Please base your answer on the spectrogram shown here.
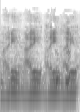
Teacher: Dental, que se pronuncia apoyando la lengua en los dientes... Y sonoro, que se articula con vibración de las cuerdas vocales. · Term: D final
